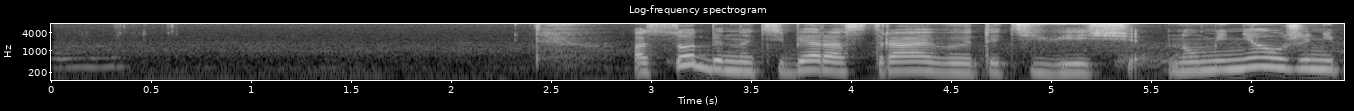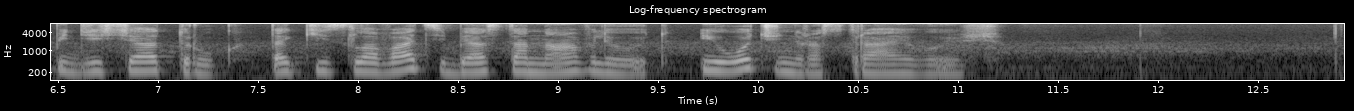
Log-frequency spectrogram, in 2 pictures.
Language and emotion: Russian, sad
